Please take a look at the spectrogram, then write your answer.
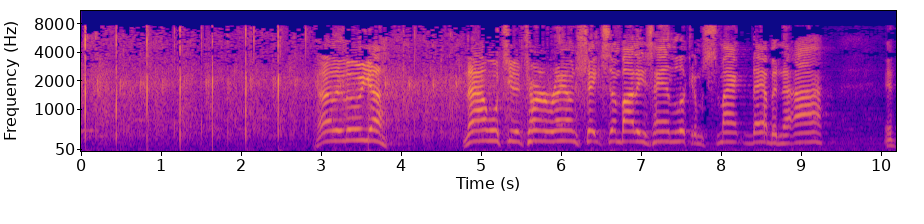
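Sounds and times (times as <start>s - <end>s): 
audience clapping in praise: 0.0s - 7.0s
speech: 2.9s - 4.0s, 4.8s - 9.4s.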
